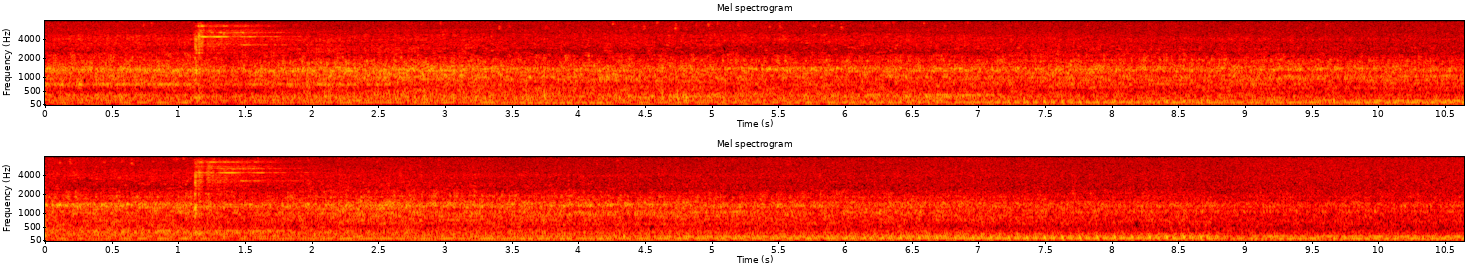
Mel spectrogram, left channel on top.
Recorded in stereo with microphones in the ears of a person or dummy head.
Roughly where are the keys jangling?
Right.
